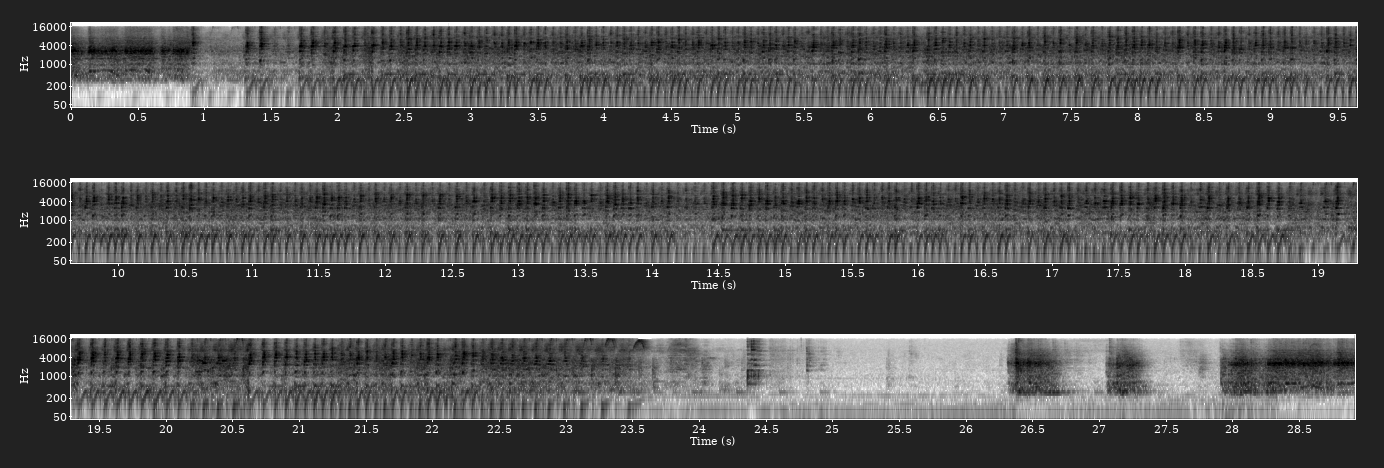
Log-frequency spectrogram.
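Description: Electric starter cranking a Wisconsin THD two-cylinder air-cooled engine on its first cold start in about twenty years; it catches within about a second and runs for some twenty-two seconds before dying. Near the end the starter cranks three more short times. The engine has no carburetor and runs on gasoline drizzled into the intake, and the owner expects it to fire on only one cylinder because of a bad exhaust valve.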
